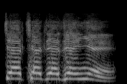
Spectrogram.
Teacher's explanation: देखें मित्रों यहाँ हम बात करें कि च छ ज ज ये दूसरी लाइन है, और यहाँ दूसरा उच्चारण स्थान कौन सा है, तालु। और ये तालु से च छ ज ज की लाइन उच्चारित होती है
